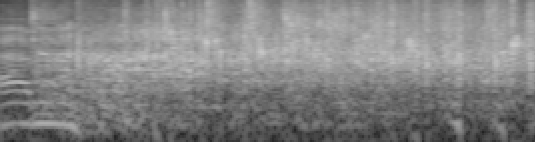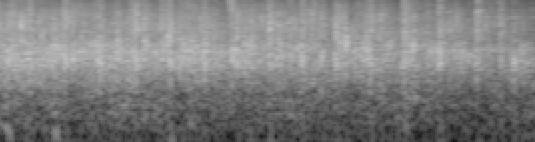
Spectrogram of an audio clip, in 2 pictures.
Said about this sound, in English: I'm sure that that is a very unkind cut at Clement Freud, but the audience clapped, and so for a bad joke, we will give you a point, Juno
